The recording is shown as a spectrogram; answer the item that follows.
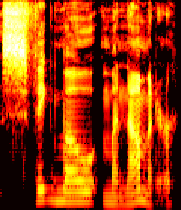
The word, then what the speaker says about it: sphygmomanometer: So this word here has more syllables than should be permitted in a single word, but I believe it is pronounced sphygmomanometer.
